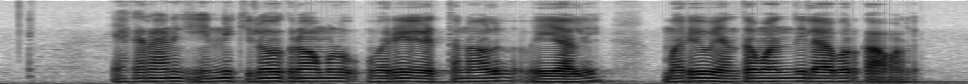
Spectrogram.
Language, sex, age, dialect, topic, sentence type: Telugu, male, 18-24, Utterandhra, agriculture, question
